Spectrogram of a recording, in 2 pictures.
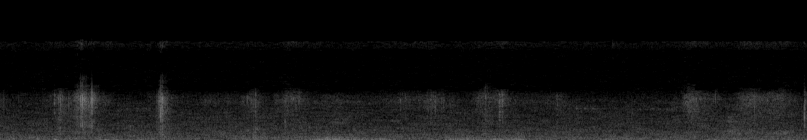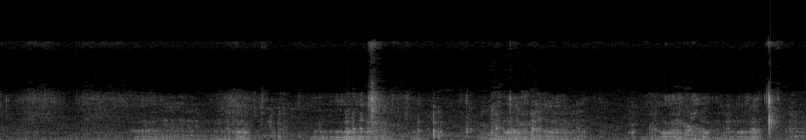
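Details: German Jagdterrier giving low rumbling growls, softer and patchy at first, then louder pulsing bursts in the second half with sharp clicks mixed in.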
